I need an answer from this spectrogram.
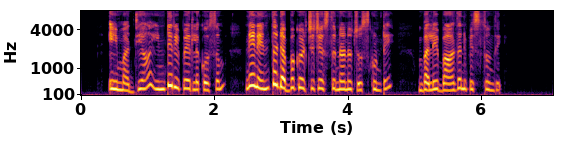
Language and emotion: Telugu, sad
